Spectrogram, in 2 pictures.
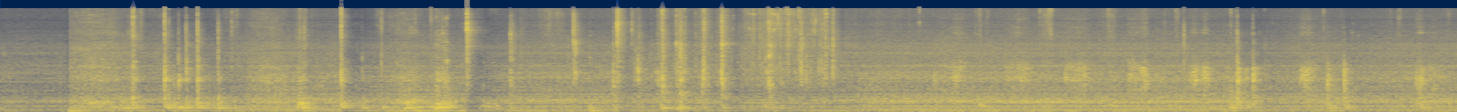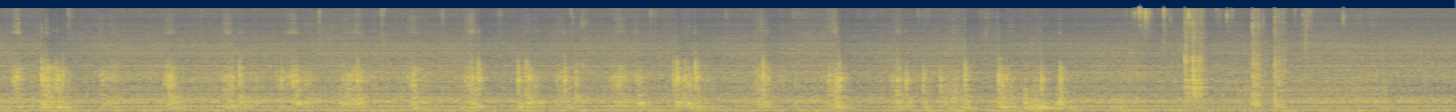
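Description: Handling noise of a thermostatic shower valve cartridge being worked out of its valve body by hand: a burst of sharp clicks and knocks, then a long run of small irregular clicks of plastic and brass parts against the chrome fitting, over a steady low hum.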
